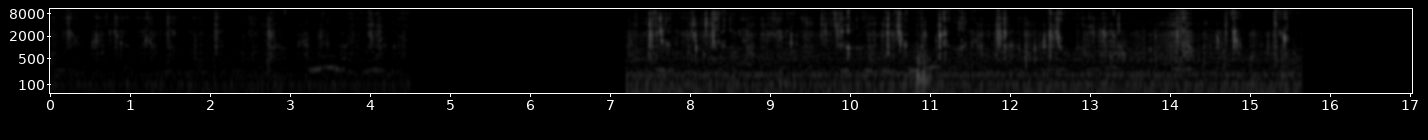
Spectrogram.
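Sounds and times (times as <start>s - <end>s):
person chewing crunchy food: 0.0s - 4.6s, 7.2s - 15.7s.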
